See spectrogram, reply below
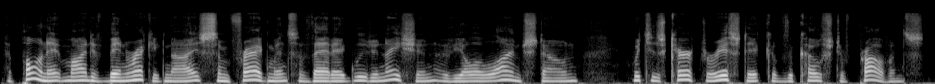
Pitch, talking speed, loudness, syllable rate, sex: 165 Hz, 140 wpm, -18 LUFS, 4.8 syllables/s, male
